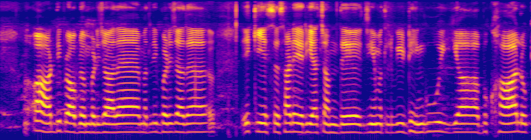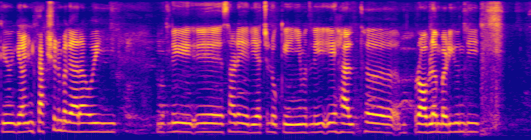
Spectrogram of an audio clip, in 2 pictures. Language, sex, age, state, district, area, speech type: Dogri, female, 30-45, Jammu and Kashmir, Samba, rural, spontaneous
